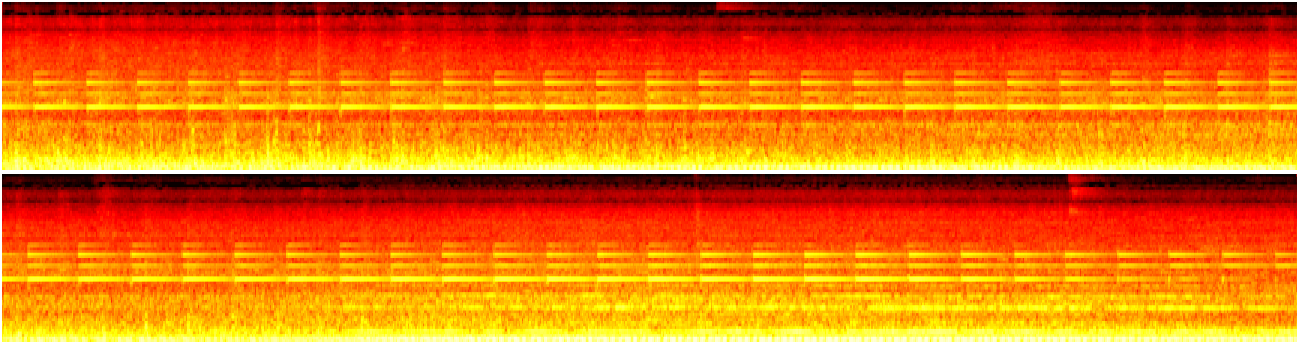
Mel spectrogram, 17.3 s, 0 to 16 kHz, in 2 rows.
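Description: Freight cars rolling past with a steady low rumble, under the continuous ringing of a grade-crossing bell. About eleven seconds in, a BNSF GE ES44C4 mid-train distributed-power locomotive's diesel engine comes by and the rumble grows louder.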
